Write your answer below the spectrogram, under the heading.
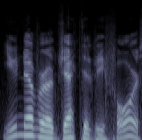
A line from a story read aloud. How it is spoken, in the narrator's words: said Diana Duke rather stiffly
